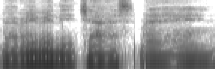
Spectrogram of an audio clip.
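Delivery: put-on Mexican wrestler movie-style voice. Quoting the very beginning of a movie, in a Nacho Libre voice. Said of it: "Why are you doing that voice?".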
